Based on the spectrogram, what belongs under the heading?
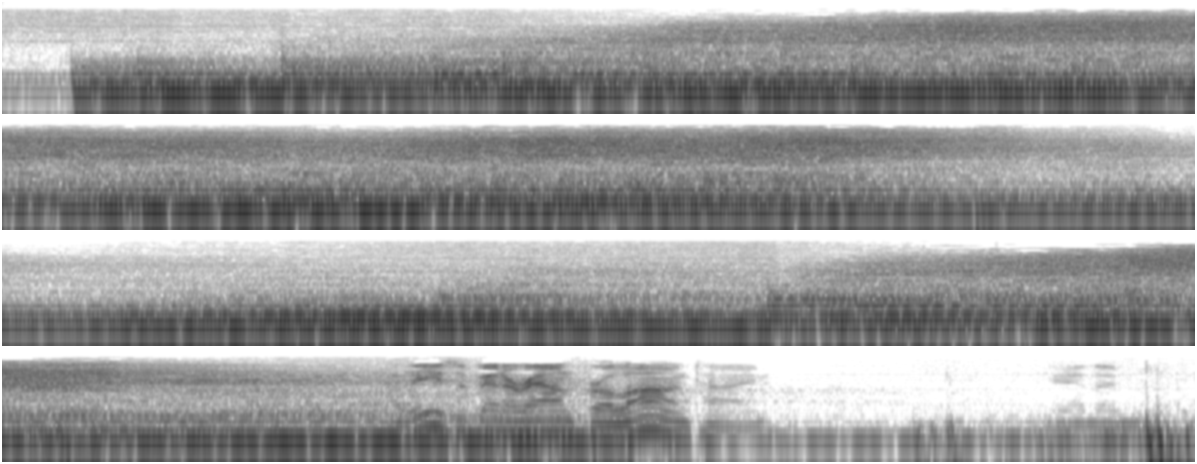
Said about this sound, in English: Okay, we're going to demonstrate a normal Rangoon gong.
